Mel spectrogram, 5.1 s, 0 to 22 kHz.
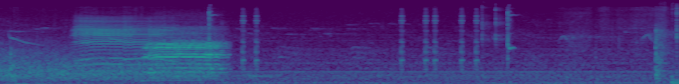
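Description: Sheep on a farm in Farming Simulator 22 bleat in a drawn-out wavering call, followed by a scatter of faint clicks and taps over a quiet background hiss.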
